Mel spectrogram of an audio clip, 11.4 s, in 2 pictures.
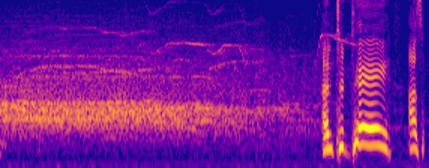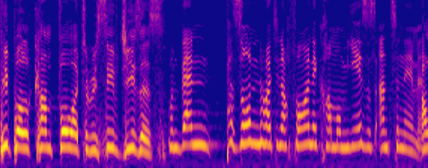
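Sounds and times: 
large crowd applauding and cheering: 0.0 - 5.0
high whoops and whistles: 1.2 - 4.3
speech: 4.3 - 11.4.

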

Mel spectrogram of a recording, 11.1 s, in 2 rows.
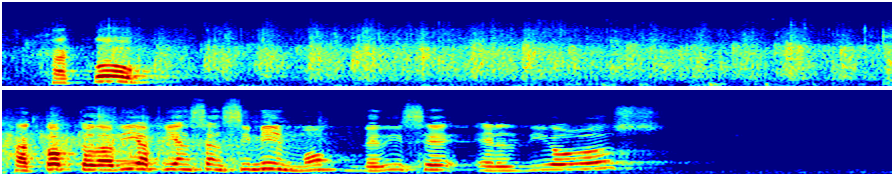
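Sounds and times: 
audience applause: 0.0 - 7.0
speech: 0.3 - 1.1, 5.6 - 9.7.

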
